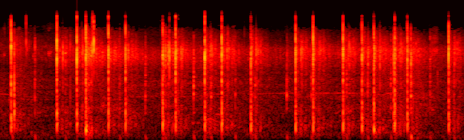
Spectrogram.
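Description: Aerial fireworks display: a rapid, uneven string of sharp bangs from bursting shells, about three to four a second.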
